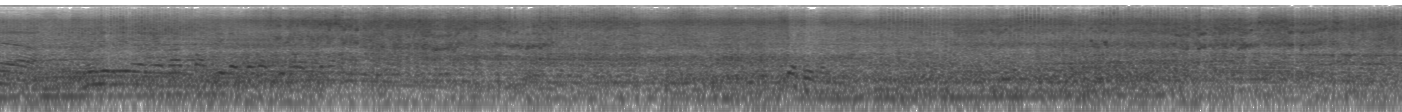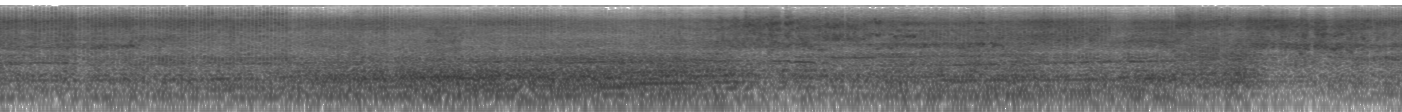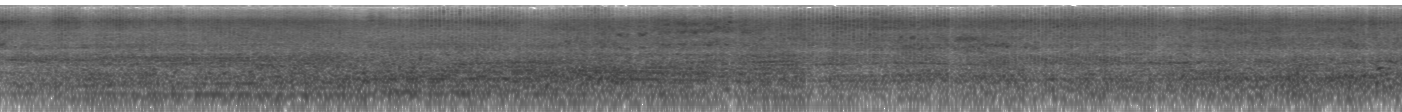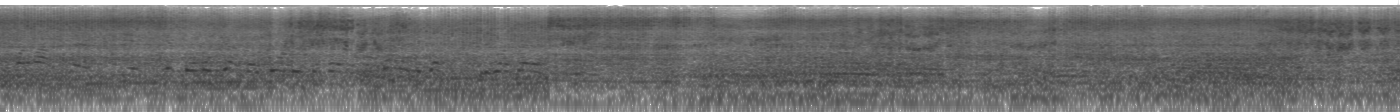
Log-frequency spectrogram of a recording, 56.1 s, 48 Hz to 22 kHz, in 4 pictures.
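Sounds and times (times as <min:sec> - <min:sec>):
kart engines at high revs: 0:00.0 - 0:56.0.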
